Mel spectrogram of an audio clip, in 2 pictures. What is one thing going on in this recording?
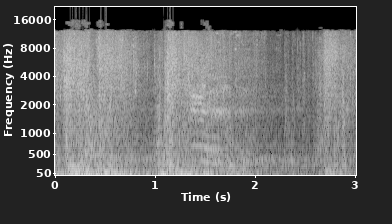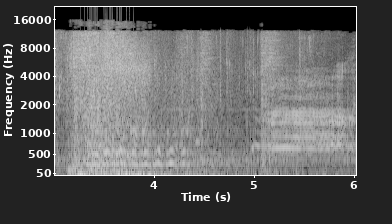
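Heavy weapons swing and clash in a fight.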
